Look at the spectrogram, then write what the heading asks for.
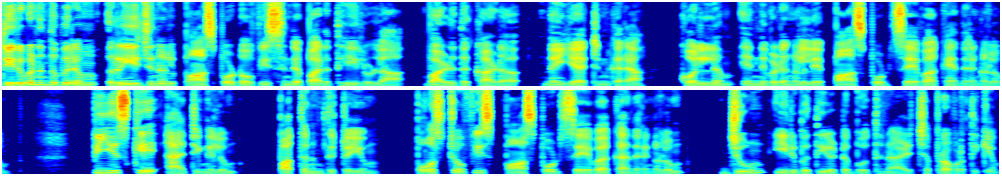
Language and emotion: Malayalam, neutral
